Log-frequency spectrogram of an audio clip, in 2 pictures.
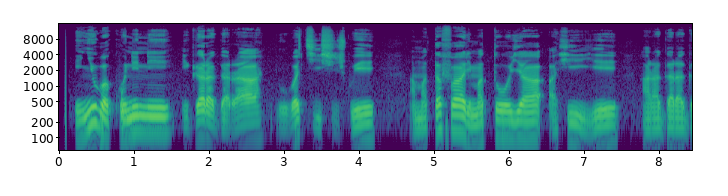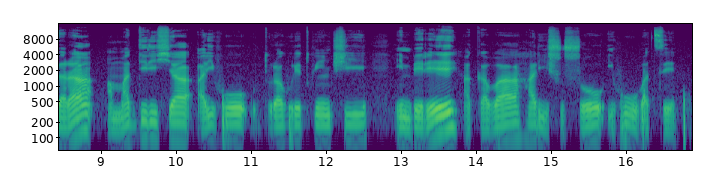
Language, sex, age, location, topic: Kinyarwanda, male, 25-35, Kigali, education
